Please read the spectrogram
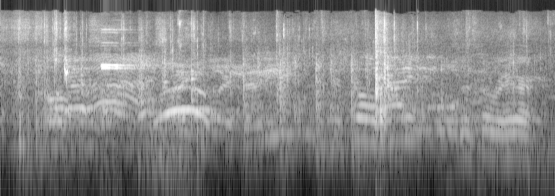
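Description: Ball hockey players shouting and calling out, with sharp clacks of sticks on the ball and the plastic court during a scramble at the net. The loudest crack comes near three seconds in.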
